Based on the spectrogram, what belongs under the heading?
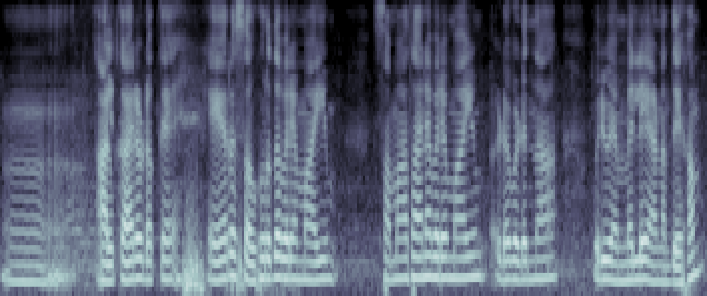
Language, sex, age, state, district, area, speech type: Malayalam, female, 45-60, Kerala, Kottayam, rural, spontaneous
